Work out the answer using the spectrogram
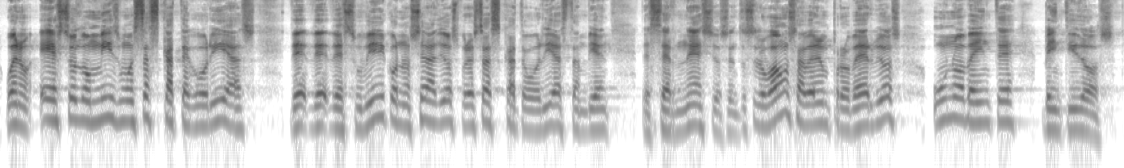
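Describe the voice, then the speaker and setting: A pastor preaching a conversational sermon with humor and slang. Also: male voice, on the high side, moderate pace, fairly bright tone.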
